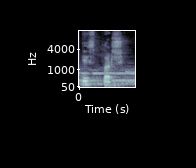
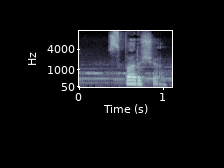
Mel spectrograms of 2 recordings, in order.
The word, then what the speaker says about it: स्पर्श: आगे क्या है स्पर्श स्पर्श में एक बात ध्यान रखेंगे पहले तो यह जो शुरुआत होती है इस शब्द की वो होती है दंती सकार से और वो भी आधा है कुछ लोग इसको बोलते हैं स्पर्श ऐसे करके स्पर्श ई नहीं लगाएंगे शुरू में सीधा सधा दंत सकार से ही आरंभ करेंगे स्पर्श ध्यान से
